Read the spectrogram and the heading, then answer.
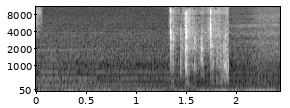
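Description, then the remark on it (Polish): A quick cluster of crisp computer keyboard clicks, five or six taps in under a second, fairly loud against a quiet background with no one speaking; clicking to open an email message. “To jest bardzo dziwna sytuacja, ta, ta wiadomość, ale trzęsącym się palcem klikam.”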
